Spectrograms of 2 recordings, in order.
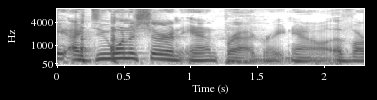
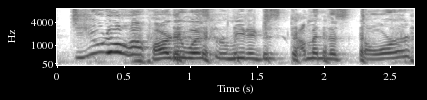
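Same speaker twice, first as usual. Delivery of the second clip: loud, higher-pitched, laughing rant; mock exasperated outburst; 7 semitones higher, 5 dB louder than usual. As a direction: blow up at a stranger, playfully. Wife acts out suggested outburst.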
